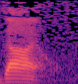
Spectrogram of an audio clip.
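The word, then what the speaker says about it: Dajjal: This is now pronounced, it's D-A-J-J-A-L. It's pronounced, from what I could get online as I hit some pronouncement punctuation keys, it's pronounced dial.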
